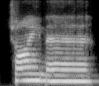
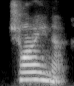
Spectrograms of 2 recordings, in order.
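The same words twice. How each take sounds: First: The second syllable is stressed and fully pronounced. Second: The first syllable is stressed, the second is reduced. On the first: The speaker calls it wrong. "ما قلتهاش China" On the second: The speaker calls it right. "no I said it China China China. So the stress is on the first syllable"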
